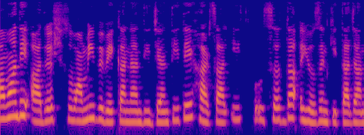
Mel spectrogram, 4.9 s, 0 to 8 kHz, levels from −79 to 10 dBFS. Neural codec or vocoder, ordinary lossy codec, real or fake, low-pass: none; none; real; none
